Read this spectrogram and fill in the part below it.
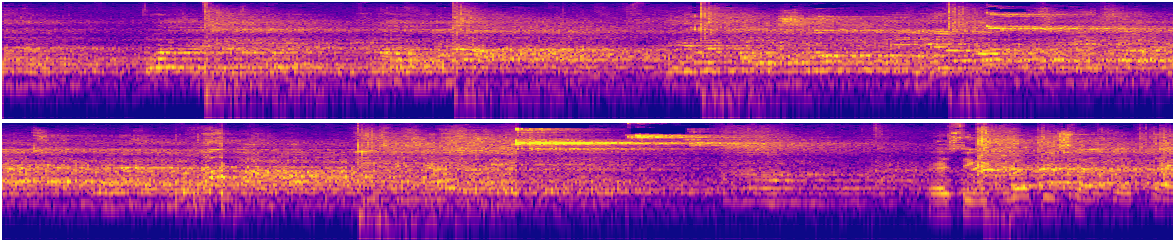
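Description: A basketball bounces on a wooden floor in a large echoing hall.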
